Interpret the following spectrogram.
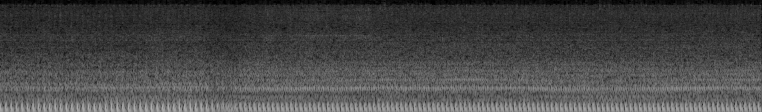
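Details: Scrap lawn mower single-cylinder engine, first start after basic maintenance, running without an air cleaner before final carb adjustment: steady even low thump that settles after two seconds into a smooth regular beat; runs well.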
